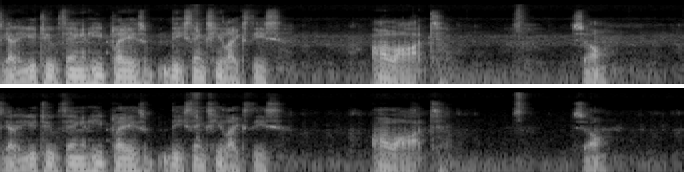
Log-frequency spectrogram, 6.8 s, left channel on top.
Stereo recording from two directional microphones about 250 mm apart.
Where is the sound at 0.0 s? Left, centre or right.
Centre.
